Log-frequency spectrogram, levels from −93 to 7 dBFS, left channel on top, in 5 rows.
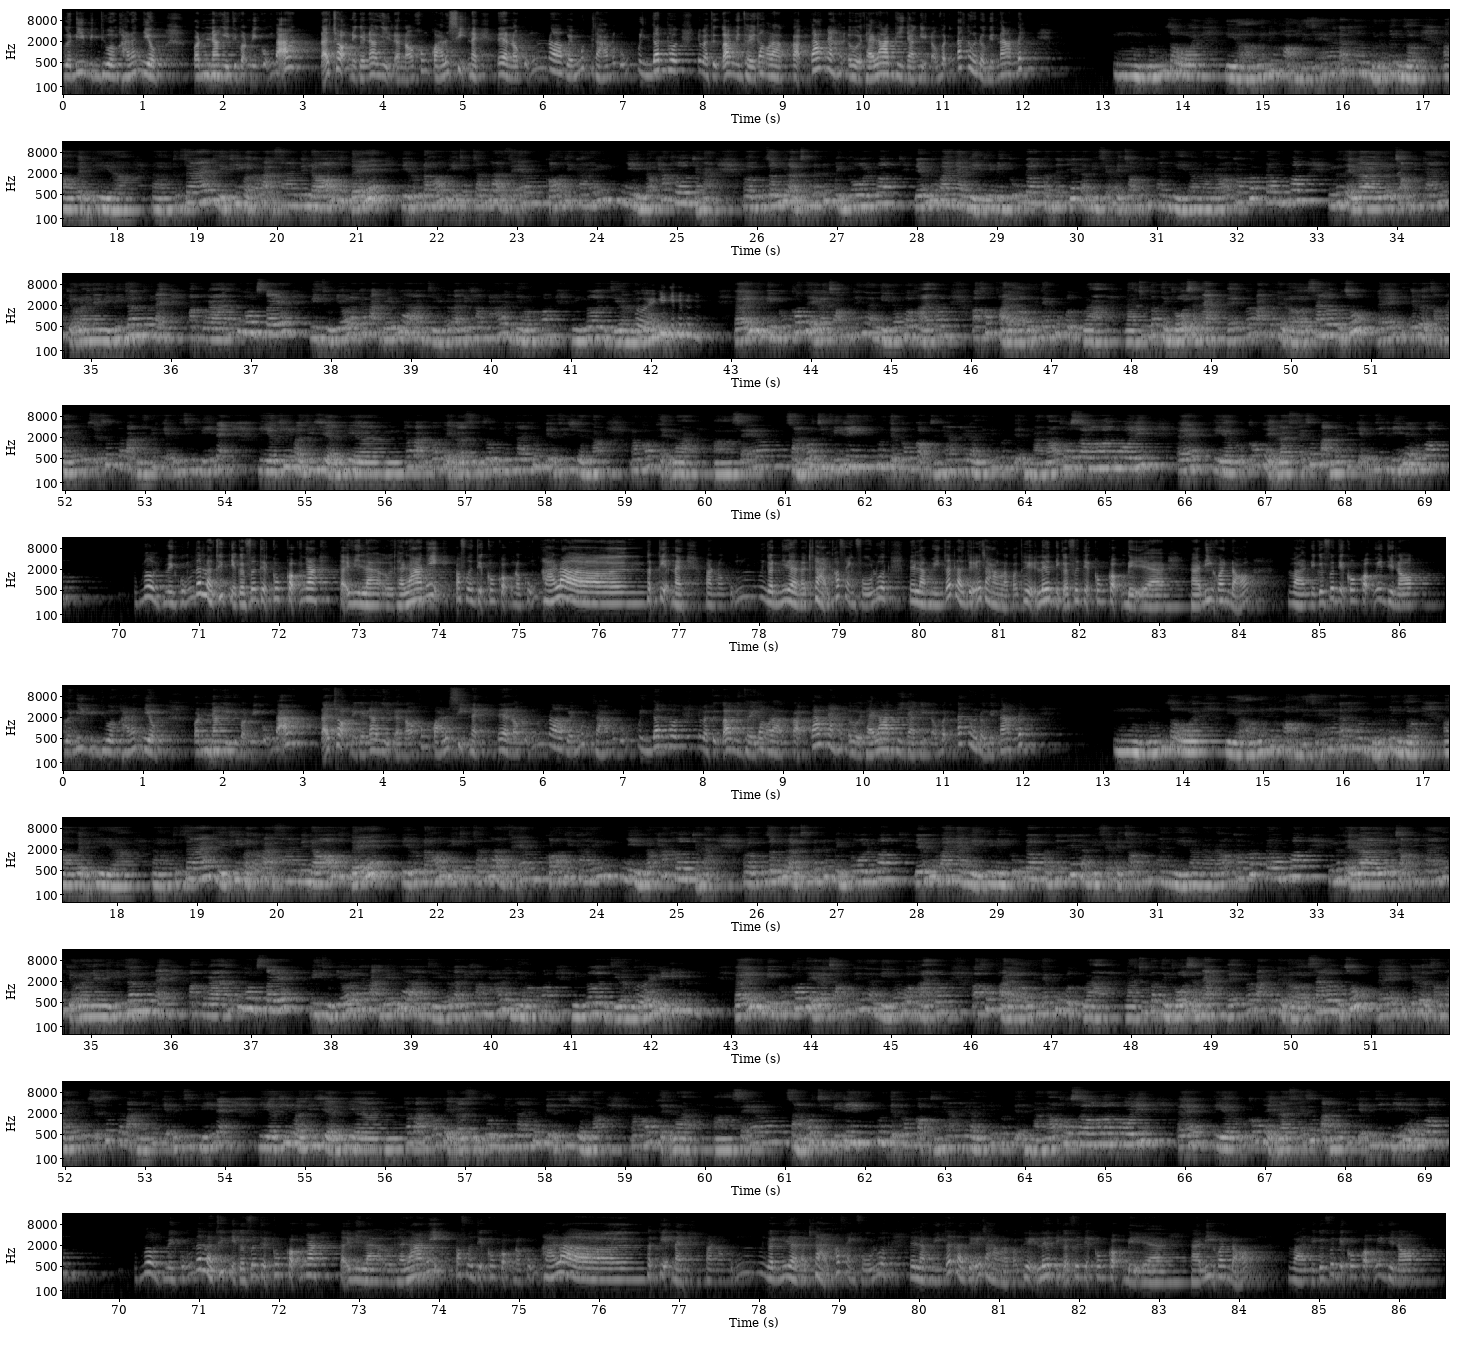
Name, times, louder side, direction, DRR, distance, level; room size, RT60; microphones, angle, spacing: voice 1, 0.0-2.9 3.2-12.0 41.8-42.6 70.3-84.1 84.6-86.2, left 6 dB, 75° left, 11 dB, 0.5 m, -36 dB
voice 2, 13.1-27.7 28.0-42.2 43.0-59.8 60.1-69.2, equal, 10° left, -6 dB, 1.4 m, -38 dB
11.5 x 6.1 x 2.4 m, 0.93 s
head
